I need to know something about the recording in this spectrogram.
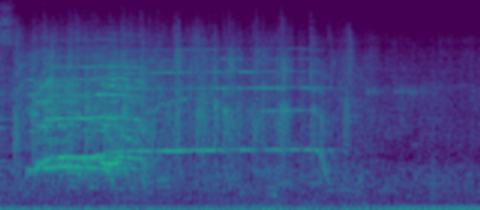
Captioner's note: attendees cheering and applauding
